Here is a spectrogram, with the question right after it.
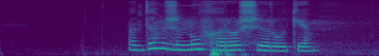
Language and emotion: Russian, sad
